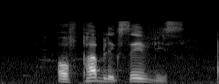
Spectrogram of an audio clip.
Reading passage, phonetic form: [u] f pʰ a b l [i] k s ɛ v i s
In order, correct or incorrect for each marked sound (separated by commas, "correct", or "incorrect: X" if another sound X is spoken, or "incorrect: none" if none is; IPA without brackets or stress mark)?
incorrect: ɔ, correct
